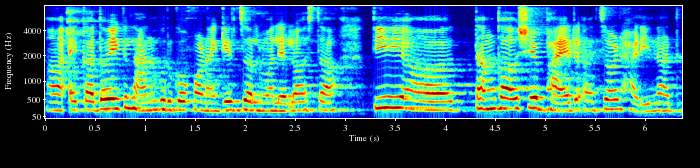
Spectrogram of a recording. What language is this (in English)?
Konkani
